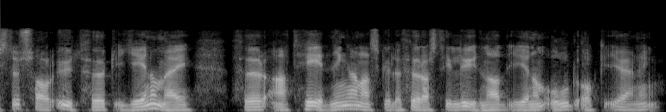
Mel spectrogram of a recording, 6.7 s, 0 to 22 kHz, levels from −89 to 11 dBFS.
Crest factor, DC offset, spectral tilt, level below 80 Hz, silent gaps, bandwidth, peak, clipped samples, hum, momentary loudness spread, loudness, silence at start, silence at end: 18 dB; under 0.1%; -6.5 dB/octave; -44 dBFS; none; 7.8 kHz; -4 dBFS; under 0.1%; none; 7 LU; -22 LUFS; 0 s; 0.1 s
